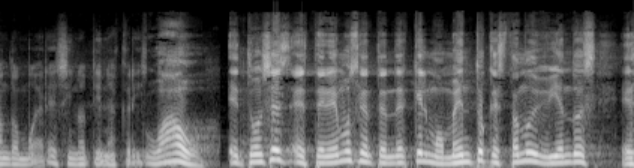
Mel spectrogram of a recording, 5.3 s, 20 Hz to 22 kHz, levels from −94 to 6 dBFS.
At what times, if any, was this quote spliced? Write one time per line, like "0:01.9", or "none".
0:01.8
